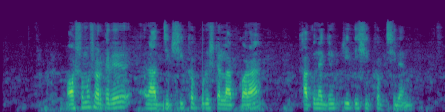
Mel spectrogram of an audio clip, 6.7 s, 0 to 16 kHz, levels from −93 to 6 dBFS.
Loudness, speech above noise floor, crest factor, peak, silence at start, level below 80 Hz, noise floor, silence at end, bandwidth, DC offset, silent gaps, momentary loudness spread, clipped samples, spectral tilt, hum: -26 LUFS; 38 dB; 20 dB; -6 dBFS; 0.65 s; -58 dBFS; -64 dBFS; 0.5 s; 7.8 kHz; under 0.1%; none; 10 LU; under 0.1%; -5.5 dB/octave; none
